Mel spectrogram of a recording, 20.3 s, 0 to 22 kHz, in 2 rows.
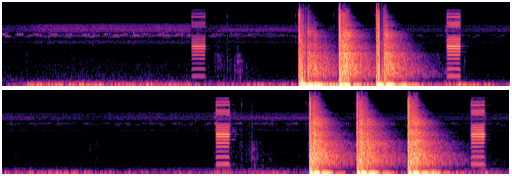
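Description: A Smith & Wesson Model 29 revolver fires during a police handgun qualification at an outdoor range, with two volleys of three loud, sharp, booming shots in quick succession, each preceded by a brief beep, over insects chirping steadily.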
